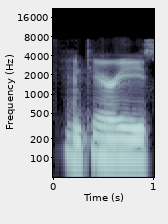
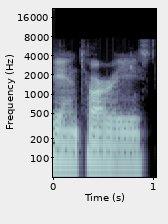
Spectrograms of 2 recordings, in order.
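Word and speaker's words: Antares: Meridian that's another one sometimes people say differently anares some people say antaris doesn't really matter um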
